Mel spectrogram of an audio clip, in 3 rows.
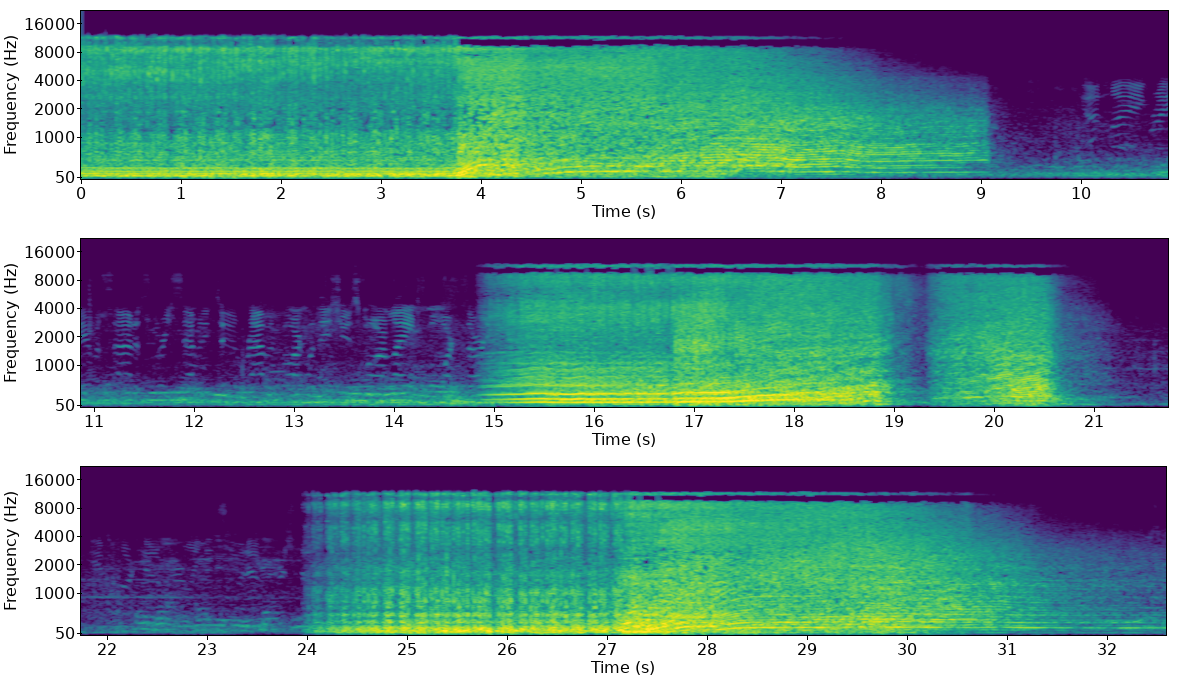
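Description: Pro Mod drag-racing car engines revving hard at the starting line in turns. Each run of revs climbs in pitch over a few seconds, then falls away. About 24 s in, both cars launch together and run down the track, their engines climbing in pitch.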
